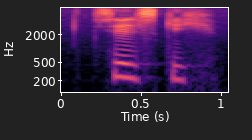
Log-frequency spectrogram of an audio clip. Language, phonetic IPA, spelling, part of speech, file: Russian, [ˈsʲelʲskʲɪj], сельский, adjective, Ru-сельский.ogg
- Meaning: 1. village 2. rural, country (relating to less-populated, non-urban areas) 3. agricultural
